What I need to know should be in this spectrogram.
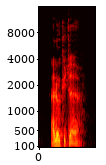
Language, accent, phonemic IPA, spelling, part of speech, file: French, France, /a.lɔ.ky.tœʁ/, allocuteur, noun, LL-Q150 (fra)-allocuteur.wav
- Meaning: addresser (person addressing)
